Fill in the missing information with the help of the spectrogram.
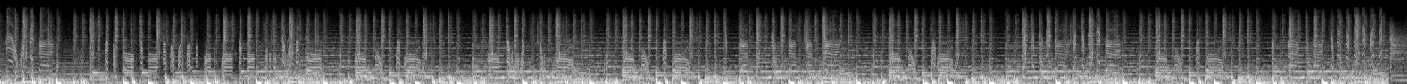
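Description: Turntable scratching runs throughout, quick back-and-forth cuts chopping over a dense, loud beat with steady drums and bass, no voices.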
